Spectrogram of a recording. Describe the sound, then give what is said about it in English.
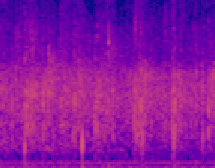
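A church audience claps steadily for the children's ministry, a dense wash of many hands applauding together, with no voices standing out. “We can clap for that.”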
